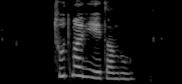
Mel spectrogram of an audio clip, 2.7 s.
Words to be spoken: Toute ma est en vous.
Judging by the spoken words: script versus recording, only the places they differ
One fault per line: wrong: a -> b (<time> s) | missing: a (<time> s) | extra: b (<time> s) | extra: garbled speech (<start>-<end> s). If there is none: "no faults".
extra: vie (1.2 s)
